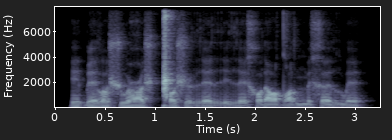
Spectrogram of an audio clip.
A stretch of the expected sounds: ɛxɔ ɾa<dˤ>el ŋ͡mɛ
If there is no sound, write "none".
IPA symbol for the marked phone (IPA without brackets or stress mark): dˤ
